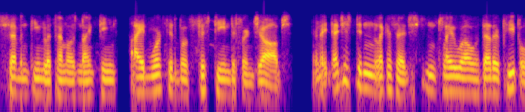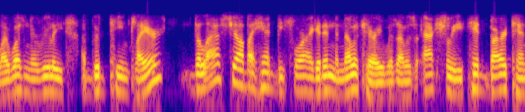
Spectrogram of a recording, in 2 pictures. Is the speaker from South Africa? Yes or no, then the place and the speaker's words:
no; Halifax, Nova Scotia, Canada; moved away; also born or lived in Antigonish, Nova Scotia / Brockville, Ontario; I'm originally from Antigonish, Nova Scotia. And when I was really young, before my mother died, she moved up to Halifax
